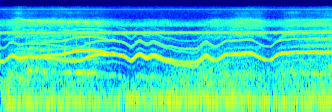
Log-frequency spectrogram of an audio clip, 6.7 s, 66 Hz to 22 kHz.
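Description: Micro FPV quadcopter (75 mm frame) in flight, its motors and propellers giving a continuous whine that rises and falls in pitch with the throttle. It dips sharply several times in the middle and holds at a higher pitch near the end.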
